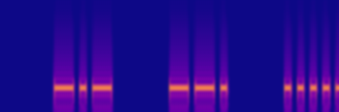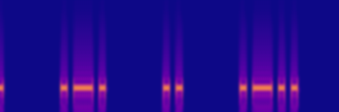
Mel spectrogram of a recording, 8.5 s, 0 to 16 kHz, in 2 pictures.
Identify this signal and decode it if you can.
Morse code, heard as a keyed tone, about 15 wpm, spaced as for 9 wpm, 700 Hz. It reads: KG5RIL
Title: USA Call Signs - 6 Characters - 3x Character Spacing - 15wpm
